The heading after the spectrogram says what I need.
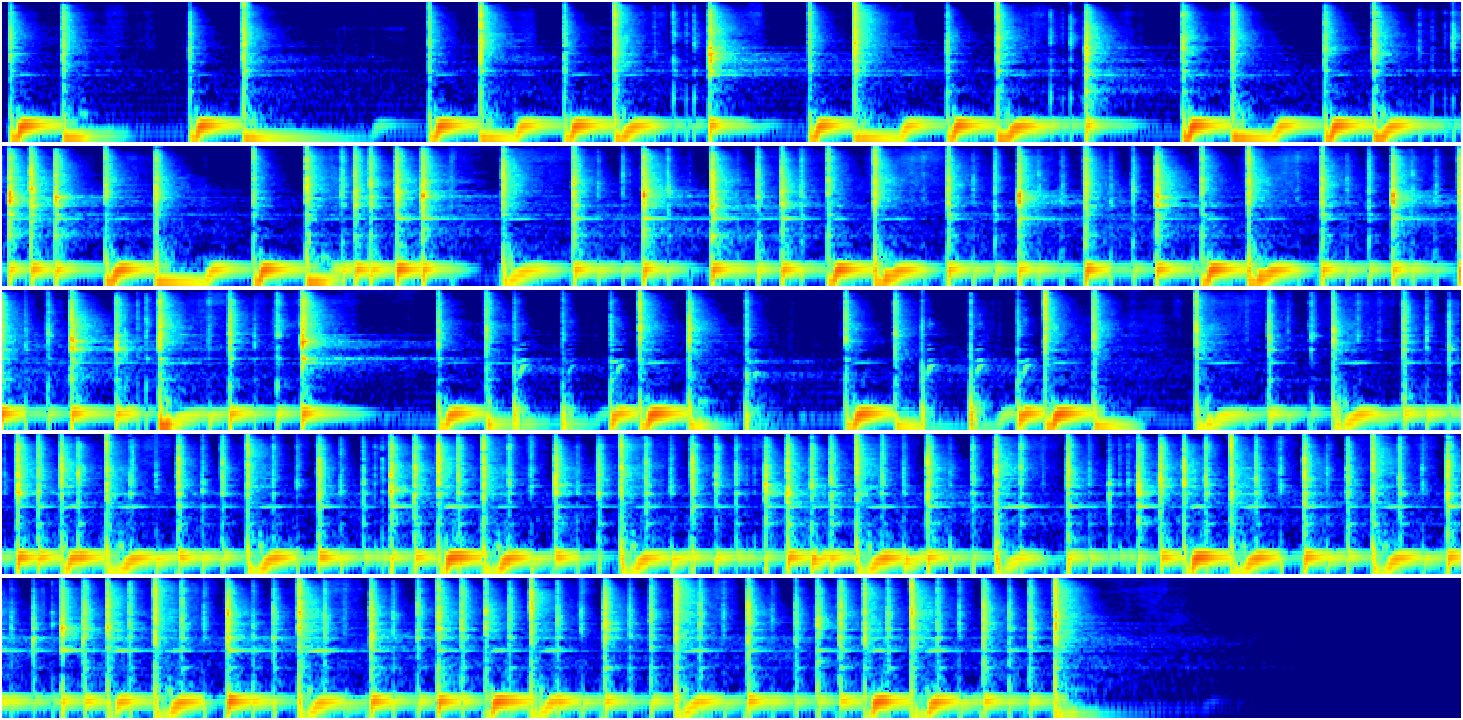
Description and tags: Just a short loop of my udu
